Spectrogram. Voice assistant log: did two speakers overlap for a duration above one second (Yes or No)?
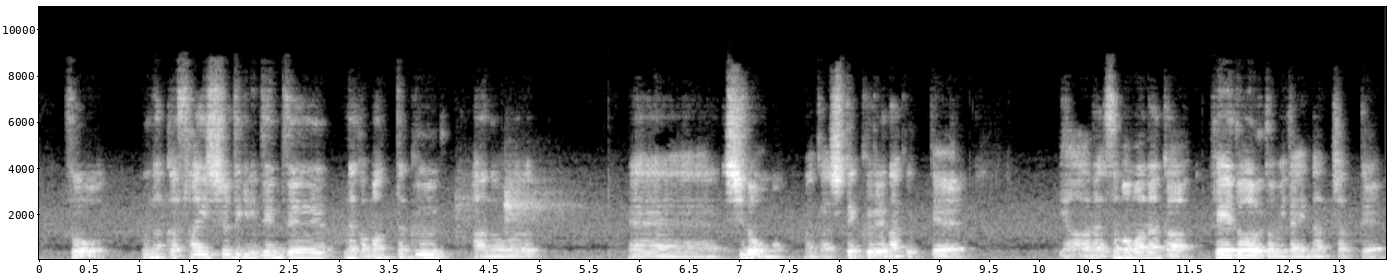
No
